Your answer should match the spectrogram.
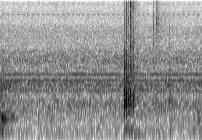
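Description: Quiet room tone with a faint steady mains hum, broken by one brief sharp click about a second in and a fainter one just after.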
